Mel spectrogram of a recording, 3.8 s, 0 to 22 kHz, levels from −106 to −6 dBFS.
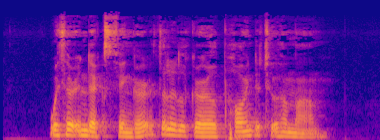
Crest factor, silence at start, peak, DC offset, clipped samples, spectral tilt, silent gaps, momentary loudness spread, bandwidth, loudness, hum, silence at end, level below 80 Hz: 18 dB; 0.5 s; -12 dBFS; under 0.1%; under 0.1%; -5 dB/octave; none; 8 LU; 15 kHz; -29 LUFS; none; 0.55 s; -54 dBFS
